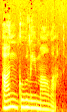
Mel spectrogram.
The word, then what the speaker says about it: Angulimala: Because I think, I can't pronounce his name well, Alugobi? – Angulimala? – Angulimala. Yes, Angulimala.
